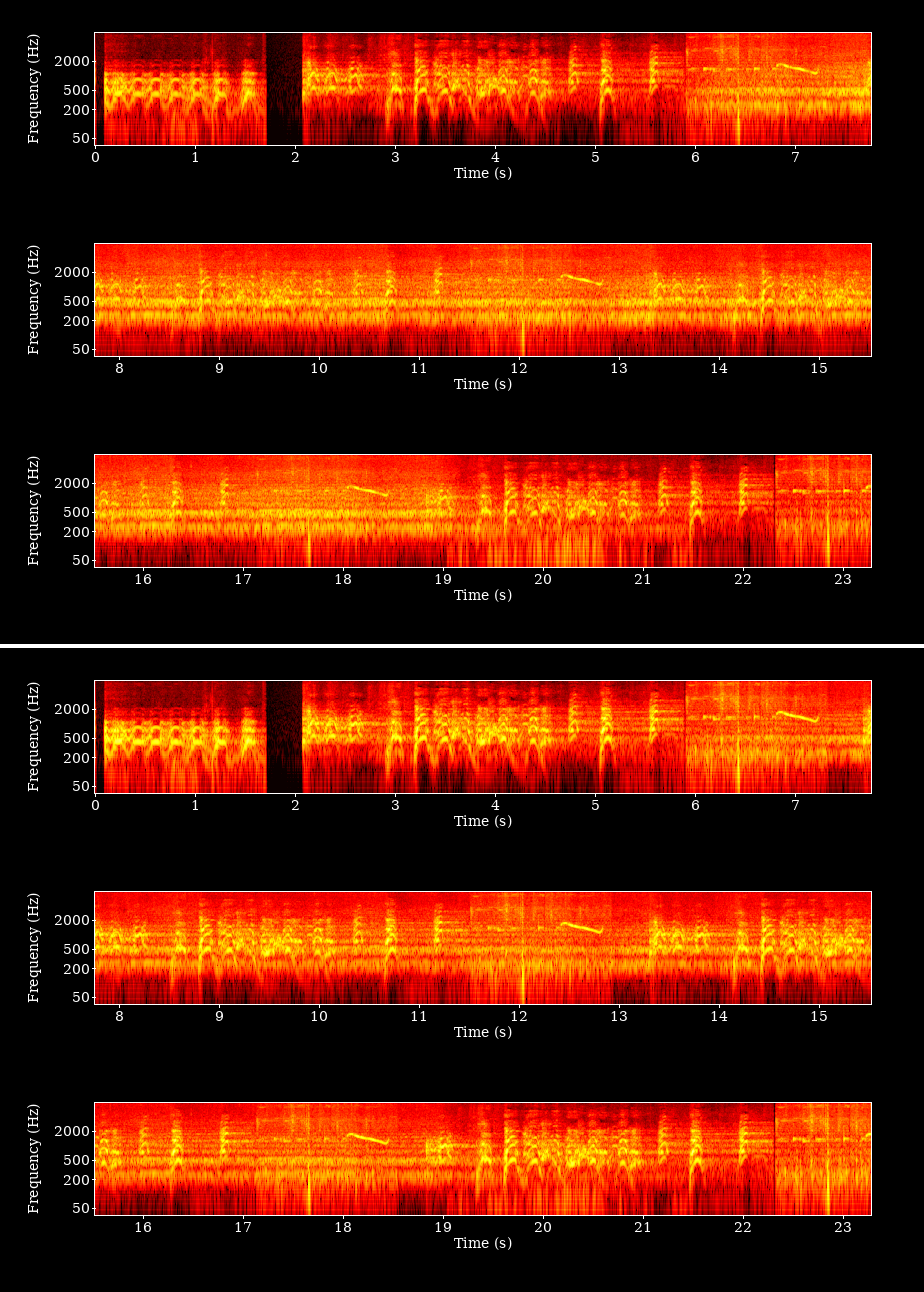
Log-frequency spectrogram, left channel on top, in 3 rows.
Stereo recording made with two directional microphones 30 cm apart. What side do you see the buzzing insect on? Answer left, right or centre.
left.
